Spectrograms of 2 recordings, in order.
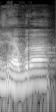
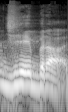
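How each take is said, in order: First: The first vowel sounds like 'a' in cat. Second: The first vowel sounds like 'e' in bed. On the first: The speaker calls it wrong. "आपण झॅब्रा म्हणतो का झॅब्रा नाही" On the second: The speaker calls it right. "आपण काय म्हणतो झेब्रा"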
